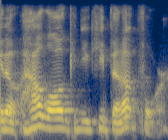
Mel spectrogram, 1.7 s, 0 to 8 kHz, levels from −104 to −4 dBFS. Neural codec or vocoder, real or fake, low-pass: none; real; 7.2 kHz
